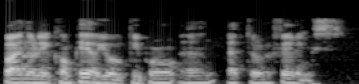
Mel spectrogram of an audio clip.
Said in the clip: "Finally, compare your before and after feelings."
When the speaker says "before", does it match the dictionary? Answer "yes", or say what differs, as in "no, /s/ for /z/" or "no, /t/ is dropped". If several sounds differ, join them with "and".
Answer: no, /p/ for /f/ and /l/ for /ɹ/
